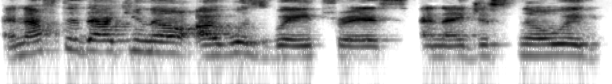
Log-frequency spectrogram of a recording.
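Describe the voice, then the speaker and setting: A woman in her thirties, a news reporter from Russia, speaking English as a second language with a Russian accent, talking in a halting way with many fillers and restarts over a video call. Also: mid-range voice, fairly bright tone. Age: 30s. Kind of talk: casual interview conversation.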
